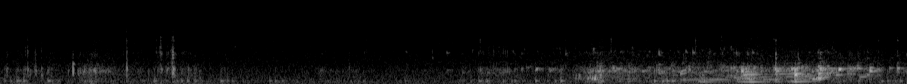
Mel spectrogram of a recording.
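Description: Air bubbles burbling and gurgling, heard underwater: a few faint clicks first, then bubbling that builds about five and a half seconds in and is loudest near the end.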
